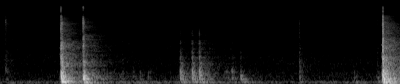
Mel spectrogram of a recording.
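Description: Sharp clicks and knocks of a Rival gas hood strut's end fitting being pushed and rocked onto the mounting stud under a Jeep Gladiator's steel hood. Two loud clicks come about half a second in, a few lighter knocks around two seconds, and another loud click near the end.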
